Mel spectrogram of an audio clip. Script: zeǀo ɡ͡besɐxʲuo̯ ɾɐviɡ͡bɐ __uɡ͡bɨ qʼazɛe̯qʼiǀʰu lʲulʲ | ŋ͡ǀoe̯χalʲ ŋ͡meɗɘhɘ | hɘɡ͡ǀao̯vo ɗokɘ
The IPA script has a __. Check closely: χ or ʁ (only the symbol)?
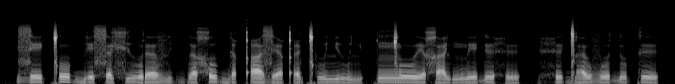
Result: χ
